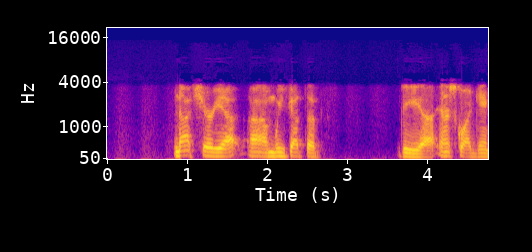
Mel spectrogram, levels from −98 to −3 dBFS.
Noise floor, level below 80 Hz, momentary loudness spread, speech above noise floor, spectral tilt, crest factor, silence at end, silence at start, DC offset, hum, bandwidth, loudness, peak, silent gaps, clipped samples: -60 dBFS; -54 dBFS; 5 LU; 46 dB; -9 dB/octave; 14 dB; 0 s; 0.85 s; 0.1%; none; 4.1 kHz; -15 LUFS; -2 dBFS; none; under 0.1%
